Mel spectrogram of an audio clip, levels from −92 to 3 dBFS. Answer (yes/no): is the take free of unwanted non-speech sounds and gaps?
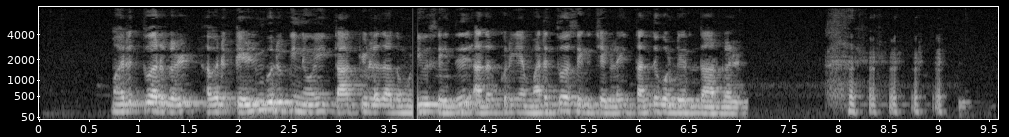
no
